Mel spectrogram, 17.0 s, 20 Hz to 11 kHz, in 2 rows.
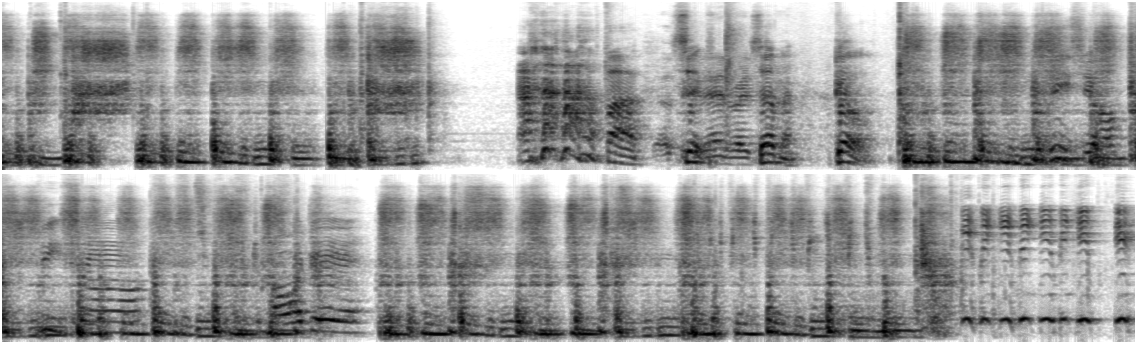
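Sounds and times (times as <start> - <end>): fast warbling vocal sound: 0.0 - 3.3, 6.8 - 16.0
beatboxing vocal drums: 0.0 - 3.4, 6.7 - 15.7
low vocal bass line: 6.8 - 15.4.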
